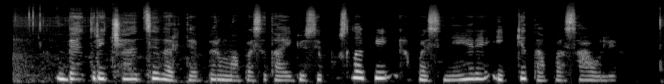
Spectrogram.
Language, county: Lithuanian, Kaunas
